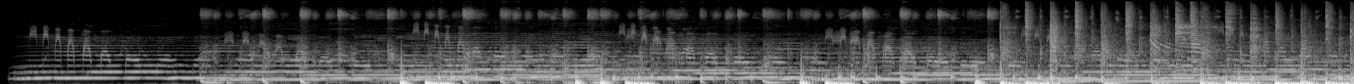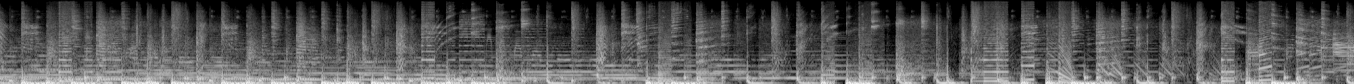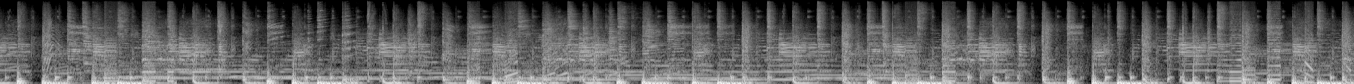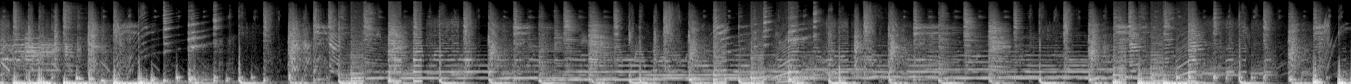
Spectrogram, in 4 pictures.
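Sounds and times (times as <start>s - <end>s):
electronic EDM music: 2.1s - 54.1s.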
